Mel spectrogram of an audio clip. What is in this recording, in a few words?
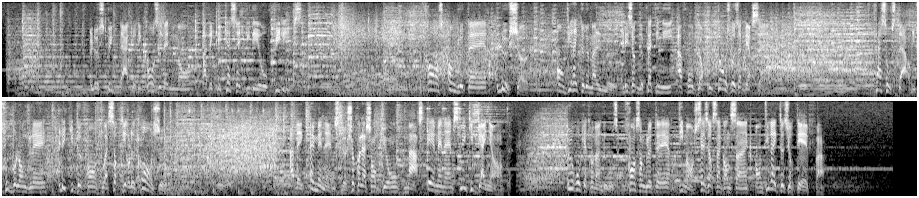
promo; tf1; euro92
